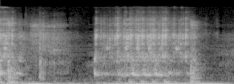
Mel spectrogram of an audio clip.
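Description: Sewing machine stitching slowly through fabric in two short runs: running at first, pausing briefly, then stitching again about a second in and stopping just before the end.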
